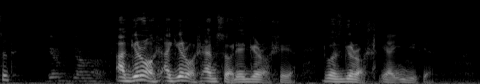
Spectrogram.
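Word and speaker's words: Geroch: How pronounce it? Garrosh.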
